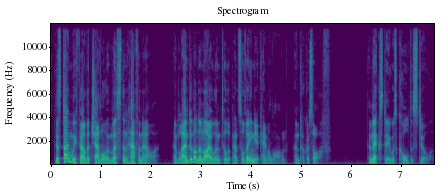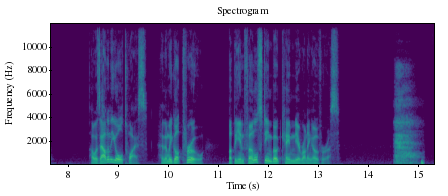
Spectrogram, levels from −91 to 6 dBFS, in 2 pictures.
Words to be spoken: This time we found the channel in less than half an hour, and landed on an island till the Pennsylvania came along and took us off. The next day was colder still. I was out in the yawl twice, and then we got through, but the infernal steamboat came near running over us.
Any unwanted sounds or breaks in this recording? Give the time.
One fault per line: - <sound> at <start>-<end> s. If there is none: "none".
- sigh at 14.5-15.1 s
